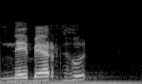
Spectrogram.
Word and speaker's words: neighborhood: word neighborhood so here use a good r sound instead of neighborhood it's neighbor neighborhood neighbor neighborhood okay great job next up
